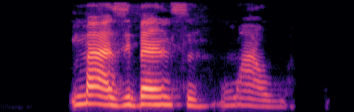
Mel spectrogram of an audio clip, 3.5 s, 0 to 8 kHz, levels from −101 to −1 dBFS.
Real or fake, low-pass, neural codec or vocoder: fake; 7.2 kHz; codec, 16 kHz, 16 kbps, FunCodec, trained on LibriTTS, 50 frames a second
